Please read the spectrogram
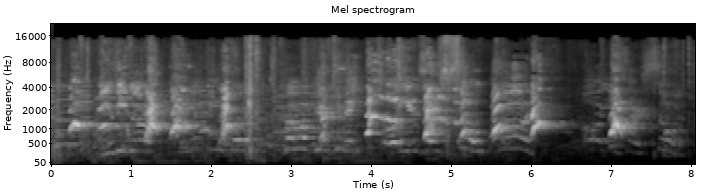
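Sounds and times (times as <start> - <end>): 
two dogs barking and yelping at a parochial house in Oldcastle, County Meath, Ireland: 0.1 - 2.5, 3.4 - 7.3.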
